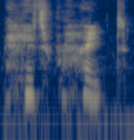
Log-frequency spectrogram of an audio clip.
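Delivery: mildly tearful, high-pitched voice; crying. A narrator's reading. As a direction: admit defeat close to tears. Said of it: "she cries".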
